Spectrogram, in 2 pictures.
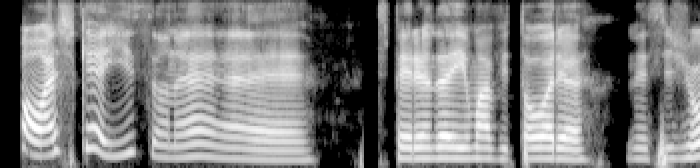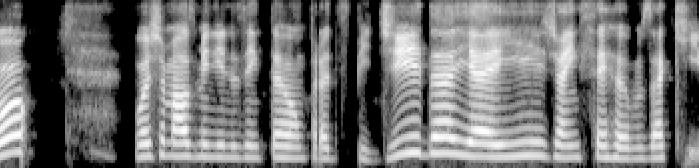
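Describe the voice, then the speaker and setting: In a bright, sharp tone, a woman speaks fairly slowly at medium pitch with ordinary pitch variation, the sound dry and close with no echo over a quiet background. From São Paulo, Brazil. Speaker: podcast host. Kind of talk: casual chat.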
